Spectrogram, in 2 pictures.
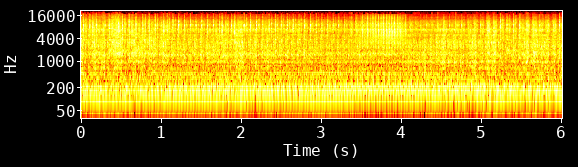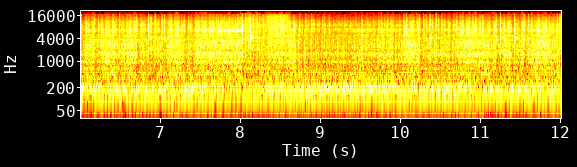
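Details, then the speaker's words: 1998 Briggs & Stratton Vanguard 16HP horizontal-shaft V-twin, after freeing a solenoid plunger gummed with old gas. Steady starter cranking with no firing, so it won't start because the pump isn't delivering fuel. Blowing through the tank hose then cleared a suspected gum blockage, and the pump began pumping. "Still don't want to take off. Alright, so what I ended up doing, I took the hose out of the tank and blew through it and forced the gas through it."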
